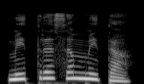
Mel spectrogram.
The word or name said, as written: ಮಿತ್ರಸಮ್ಮಿತ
